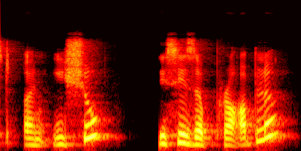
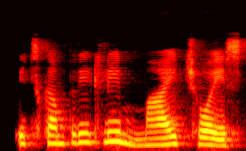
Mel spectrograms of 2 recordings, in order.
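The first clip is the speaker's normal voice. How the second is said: usual speaking voice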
